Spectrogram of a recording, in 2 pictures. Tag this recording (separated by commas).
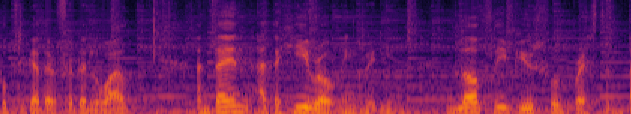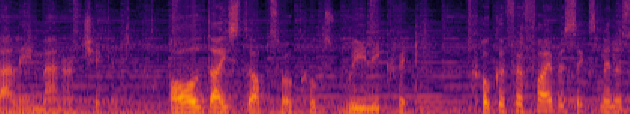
Music, Speech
